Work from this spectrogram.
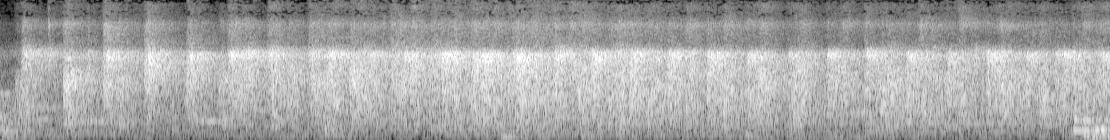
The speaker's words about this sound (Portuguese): Pode se levantar, por favor, aplauda o nome do Senhor.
